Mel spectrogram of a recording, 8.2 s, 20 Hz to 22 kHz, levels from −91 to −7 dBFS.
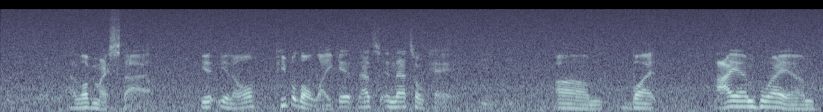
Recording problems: hiss; loud; throughout; 7 dB below the speech

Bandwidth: 16 kHz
